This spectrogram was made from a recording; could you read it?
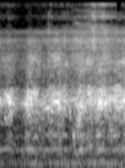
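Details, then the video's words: A flock of female domestic ducks at feeding time, which answer when called, quacking loudly and continuously with many harsh overlapping calls and no pauses. "Mga itik na babae napakaingay."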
